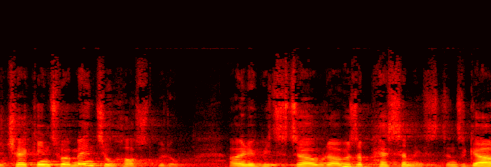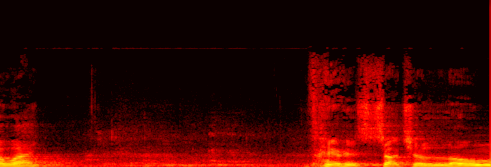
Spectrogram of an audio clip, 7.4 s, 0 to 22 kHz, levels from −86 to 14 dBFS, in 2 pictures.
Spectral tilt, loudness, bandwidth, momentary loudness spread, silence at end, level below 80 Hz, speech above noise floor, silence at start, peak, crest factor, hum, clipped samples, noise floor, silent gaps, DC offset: -6.5 dB/octave; -21 LUFS; 14 kHz; 23 LU; 0 s; -50 dBFS; 25 dB; 0 s; -2 dBFS; 20 dB; none; under 0.1%; -46 dBFS; none; under 0.1%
